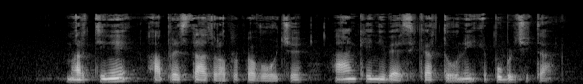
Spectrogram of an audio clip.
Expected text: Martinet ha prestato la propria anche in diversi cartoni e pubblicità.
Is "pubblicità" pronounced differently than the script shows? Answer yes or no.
no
